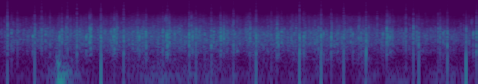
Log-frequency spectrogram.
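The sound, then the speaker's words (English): An audience at an event on the ADA applauds people honored for their involvement with the disabled community, steadily for several seconds, a dense, even wash of many hands clapping with sharper individual claps popping out, with no voices over it. “We applaud you and your shining example, and thank you for your leadership for all that are here today.”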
